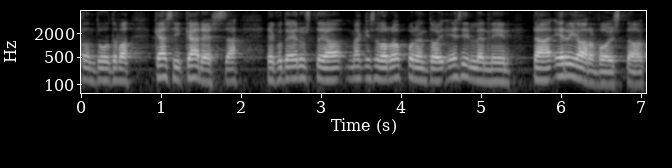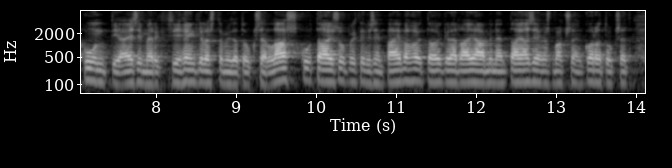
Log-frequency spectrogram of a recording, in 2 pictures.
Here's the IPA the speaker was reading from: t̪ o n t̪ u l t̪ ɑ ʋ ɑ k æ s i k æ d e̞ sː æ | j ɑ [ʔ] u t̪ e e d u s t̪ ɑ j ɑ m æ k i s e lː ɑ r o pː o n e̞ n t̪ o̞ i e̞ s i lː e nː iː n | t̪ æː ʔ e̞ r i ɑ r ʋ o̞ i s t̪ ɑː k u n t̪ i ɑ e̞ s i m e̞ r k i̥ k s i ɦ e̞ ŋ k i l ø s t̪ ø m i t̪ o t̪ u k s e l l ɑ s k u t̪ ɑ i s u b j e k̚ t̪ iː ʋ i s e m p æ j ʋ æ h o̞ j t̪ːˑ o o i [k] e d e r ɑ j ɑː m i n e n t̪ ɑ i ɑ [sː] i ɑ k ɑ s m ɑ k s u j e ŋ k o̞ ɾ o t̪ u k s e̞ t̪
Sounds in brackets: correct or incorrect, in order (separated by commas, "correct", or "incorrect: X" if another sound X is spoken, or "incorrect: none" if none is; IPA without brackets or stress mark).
incorrect: k, correct, incorrect: s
